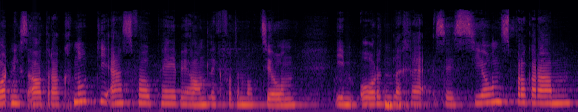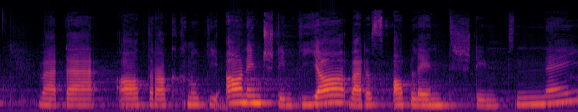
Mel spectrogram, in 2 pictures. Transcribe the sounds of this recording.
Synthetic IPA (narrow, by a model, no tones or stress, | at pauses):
ɔɾdnɪksɑːt̪ɾɑːkkʰnutiʔɛsfɔʊpʰeːbehɑndlɪɡfɔdəɾmɔt͡sjoːn | ɪmɔɾdn̩t̪lɪχəsɛsjoːnsprɔɡrɑm | væːɾd̥æ | ʔɑːtrɑːkkʰnutiʔɑːnɪmtʃtɪmtjɑːvæːɾdɑːsɑblɛntʃtɪmtnaɪ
